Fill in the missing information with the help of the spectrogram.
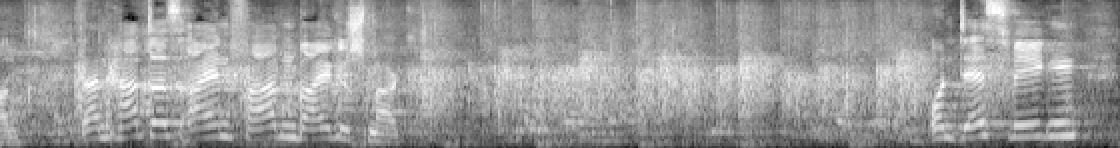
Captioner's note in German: Beifall CDU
